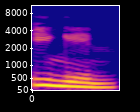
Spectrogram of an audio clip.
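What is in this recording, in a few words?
"ingin", Indonesian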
